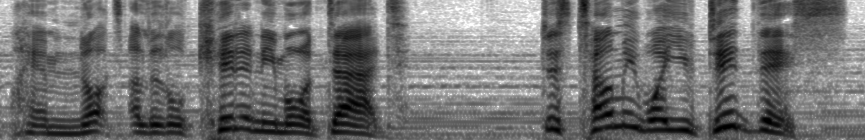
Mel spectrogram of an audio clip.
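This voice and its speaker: A man's voice: high-pitched, expressive, moderate pace, soft background music. A man playing a hot-headed, hurt young son who confronts his father in an audio drama, indignant and stammering. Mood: hurt, angry. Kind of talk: scripted audio roleplay drama.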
